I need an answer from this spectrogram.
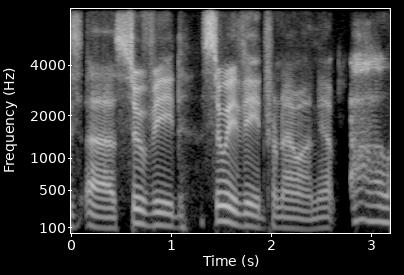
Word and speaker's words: sous vide: I'll try to say sous vide from now on.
